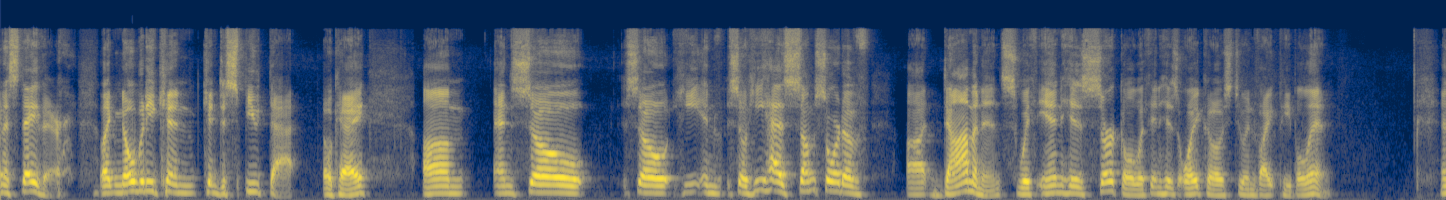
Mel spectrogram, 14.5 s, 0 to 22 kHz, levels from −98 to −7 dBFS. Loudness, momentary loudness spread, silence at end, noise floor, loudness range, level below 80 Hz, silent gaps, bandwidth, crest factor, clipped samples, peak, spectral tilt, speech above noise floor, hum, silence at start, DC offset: -17 LUFS; 13 LU; 0 s; -70 dBFS; 5 LU; -62 dBFS; none; 12.5 kHz; 18 dB; under 0.1%; 0 dBFS; -4.5 dB/octave; 54 dB; none; 0 s; under 0.1%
